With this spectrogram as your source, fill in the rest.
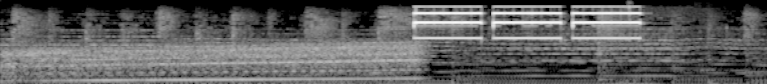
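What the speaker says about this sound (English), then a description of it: "then an alarm sounds out of the blue, and the power cuts off" An alarm in a machine in the video game Never Island blares with a rising, steady electronic tone, then breaks into higher intermittent beeping as the power cuts out, loud and close.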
